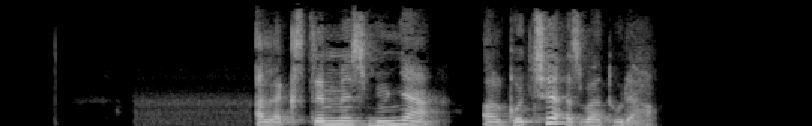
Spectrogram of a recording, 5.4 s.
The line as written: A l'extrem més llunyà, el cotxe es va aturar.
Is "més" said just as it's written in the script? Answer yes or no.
yes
